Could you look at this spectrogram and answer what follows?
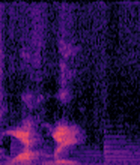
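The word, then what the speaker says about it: Lochlea: So after flipping through the 2023 Malt Whiskey Yearbook, apparently I've been pronouncing this wrong. It's Loch Lee.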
